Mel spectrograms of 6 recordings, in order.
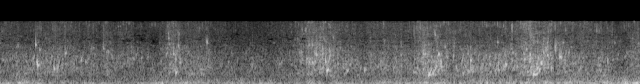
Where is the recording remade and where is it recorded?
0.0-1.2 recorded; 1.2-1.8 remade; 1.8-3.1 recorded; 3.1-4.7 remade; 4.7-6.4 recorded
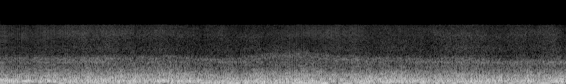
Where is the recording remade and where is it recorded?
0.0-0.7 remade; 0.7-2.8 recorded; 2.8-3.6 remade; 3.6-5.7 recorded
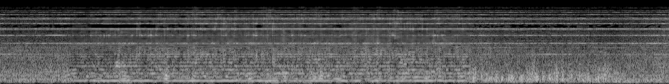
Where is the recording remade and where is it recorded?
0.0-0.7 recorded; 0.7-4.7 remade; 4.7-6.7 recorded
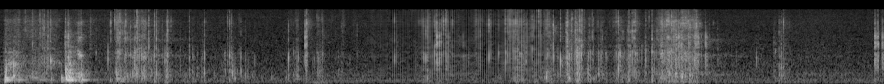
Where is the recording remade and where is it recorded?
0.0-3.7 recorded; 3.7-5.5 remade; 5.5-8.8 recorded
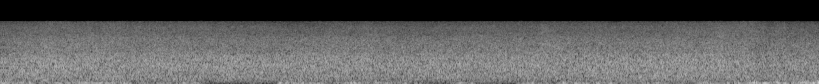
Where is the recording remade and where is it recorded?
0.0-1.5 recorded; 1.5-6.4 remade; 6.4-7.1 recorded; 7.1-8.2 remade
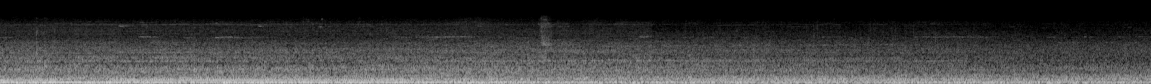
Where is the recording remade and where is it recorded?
0.0-2.2 recorded; 2.2-6.4 remade; 6.4-11.5 recorded

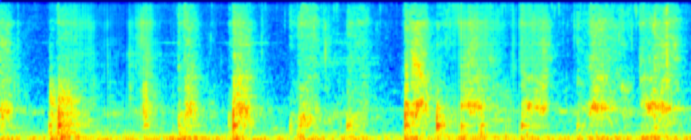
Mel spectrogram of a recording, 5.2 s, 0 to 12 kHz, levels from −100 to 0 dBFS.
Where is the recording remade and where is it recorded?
0.0-0.5 recorded; 0.5-1.2 remade; 1.2-3.4 recorded; 3.4-4.1 remade; 4.1-5.2 recorded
